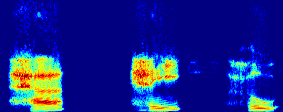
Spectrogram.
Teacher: আর হাটা হবে হলকের মধ্যখানের উপরের অংশে।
